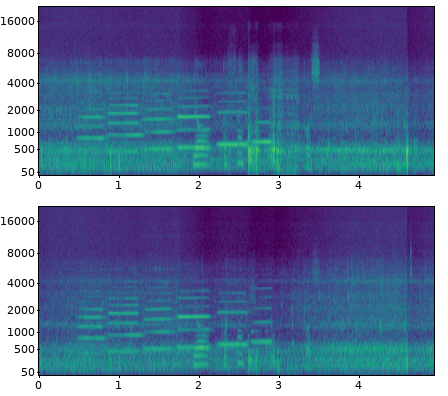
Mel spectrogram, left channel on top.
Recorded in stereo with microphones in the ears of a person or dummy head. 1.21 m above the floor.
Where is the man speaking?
55° left (ahead or behind).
